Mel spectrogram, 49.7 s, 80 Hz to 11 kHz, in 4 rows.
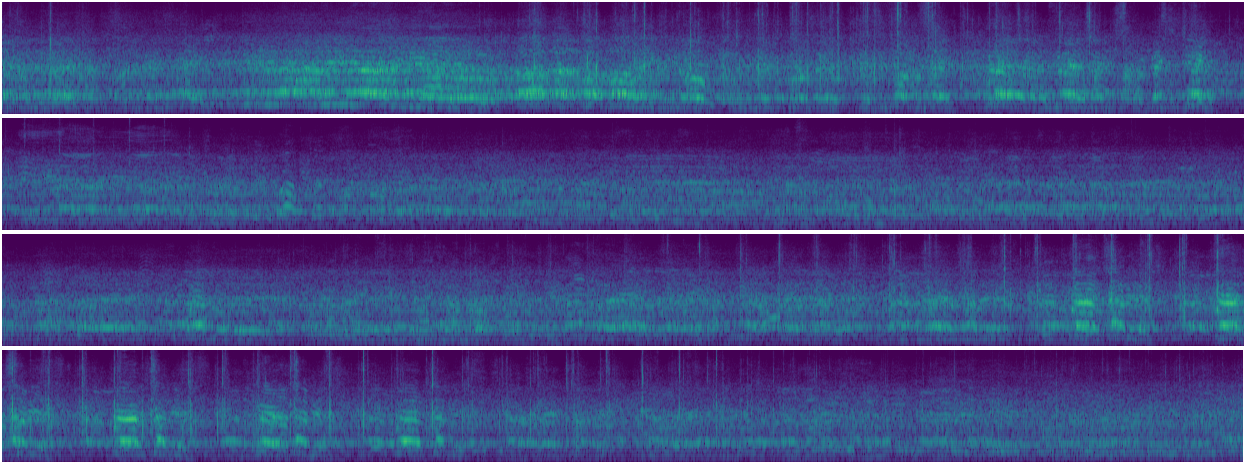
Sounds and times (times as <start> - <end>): Speech: 6.1 - 16.8, 17.4 - 25.7, 28.0 - 49.6.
